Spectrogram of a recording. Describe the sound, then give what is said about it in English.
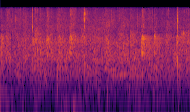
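Applause from an audience at a church service: dense, steady clapping that holds at an even loudness throughout the few seconds, with no talk over it. “give them another round of applause.”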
